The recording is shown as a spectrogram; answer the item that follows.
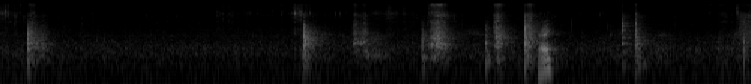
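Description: Chef's knife halving cherry tomatoes on a cutting board: one cut just after the start, a pause, then a run of about seven short, separate cuts onto the board.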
